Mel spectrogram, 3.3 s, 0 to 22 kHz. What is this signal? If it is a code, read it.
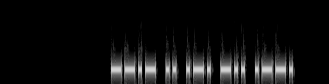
Morse code, heard as a keyed tone, about 36 wpm, 690 Hz. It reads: QIRDP
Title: Code Groups - 5 Letter:Numbers - 35wpm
